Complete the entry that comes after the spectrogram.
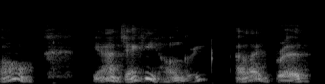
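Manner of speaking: high, swooping cartoon goblin voice. Narrator voicing a goblin who has just lowered his weapon, goblin voice. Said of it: "and he's like".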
